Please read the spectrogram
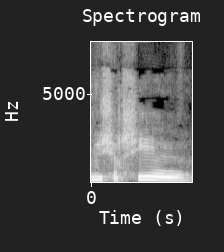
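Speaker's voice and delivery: usual speaking voice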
